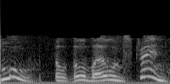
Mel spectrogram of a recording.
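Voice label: "Strength", speech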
